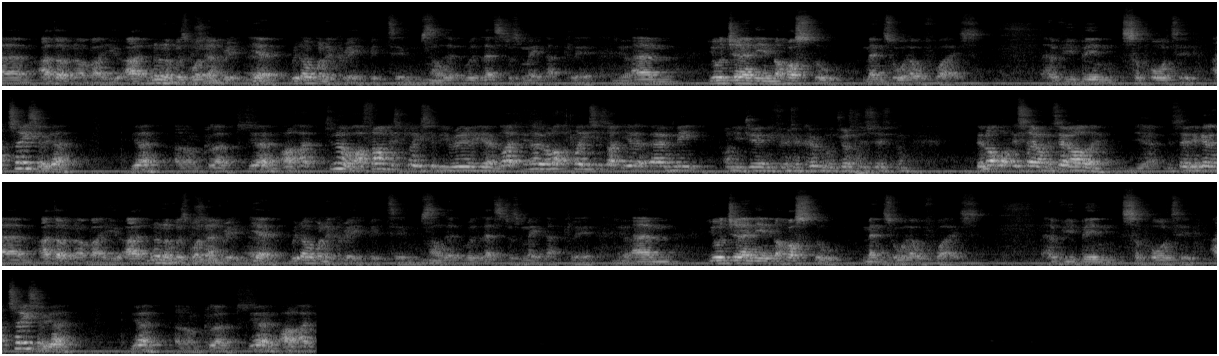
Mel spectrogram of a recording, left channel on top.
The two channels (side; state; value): right; drops out; at 15.3 s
